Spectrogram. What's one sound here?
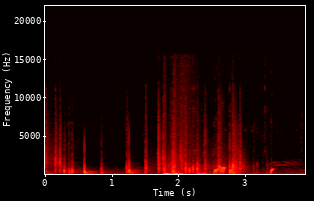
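A tree falls with a crash.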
